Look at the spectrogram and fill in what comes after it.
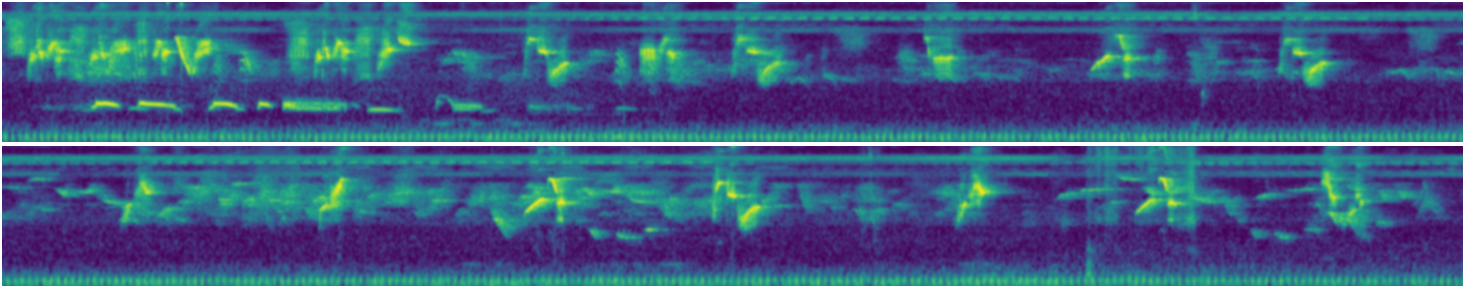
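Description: Songbirds calling, short high notes that sweep downward in pitch, repeating about every two seconds, with a lower warbling call from another bird in the first few seconds. A steady low rumble and a thin high whine run beneath.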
